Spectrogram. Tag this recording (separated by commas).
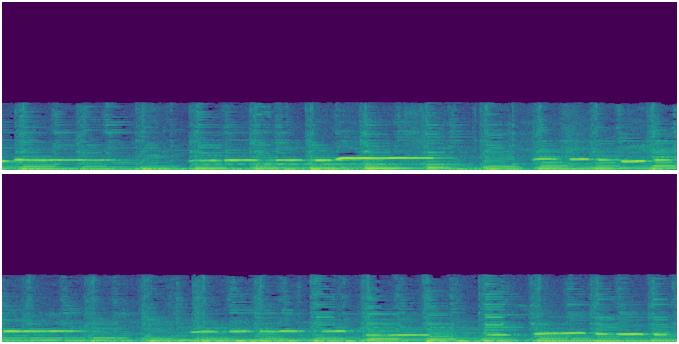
Strum, Guitar, Musical instrument, Music, Acoustic guitar, Plucked string instrument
